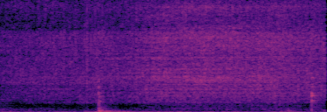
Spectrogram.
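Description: Two larger venison burgers sizzle in a pan over a low burner, a steady close frying hiss with a couple of soft clicks, no talking.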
